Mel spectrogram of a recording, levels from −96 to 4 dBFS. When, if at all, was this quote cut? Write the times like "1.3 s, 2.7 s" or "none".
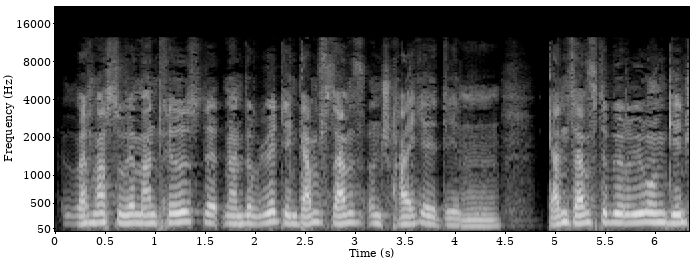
none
